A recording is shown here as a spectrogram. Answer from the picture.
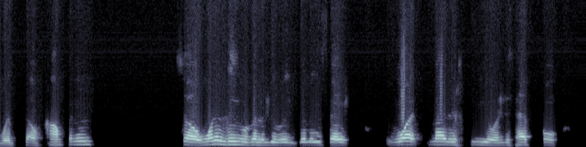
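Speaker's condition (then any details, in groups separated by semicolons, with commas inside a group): Cerebral palsy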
